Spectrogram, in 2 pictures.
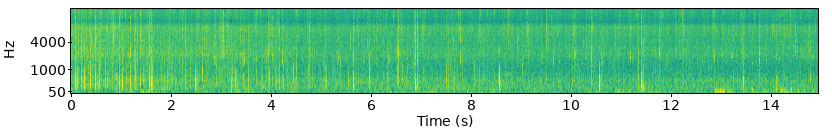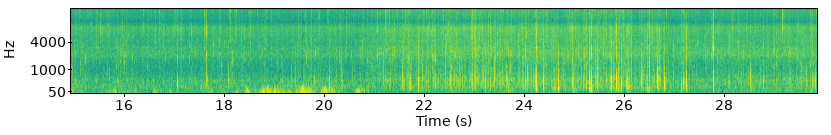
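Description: Steady rainfall, an even hiss with many individual drops striking close by as sharp ticks. The drops grow denser and louder about two-thirds of the way through, and there are a few brief low thumps near the middle.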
